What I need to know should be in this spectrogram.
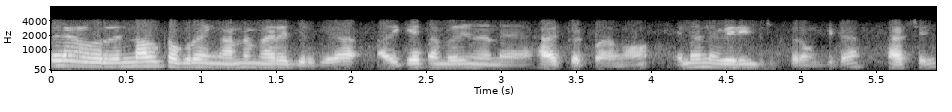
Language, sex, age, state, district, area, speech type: Tamil, male, 18-30, Tamil Nadu, Viluppuram, urban, conversation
